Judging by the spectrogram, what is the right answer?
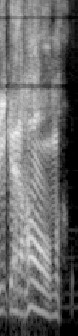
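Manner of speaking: low hissed whisper-yell through teeth. Voicing a character scolding someone: low yelling whisper through teeth. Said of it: "a low yelling whisper through her teeth".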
